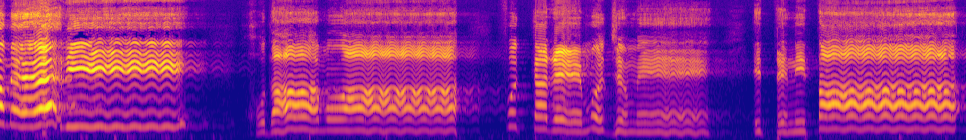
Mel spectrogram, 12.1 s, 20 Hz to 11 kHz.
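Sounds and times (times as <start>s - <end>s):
man chanting with vibrato: 0.0s - 2.6s, 3.2s - 12.0s.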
